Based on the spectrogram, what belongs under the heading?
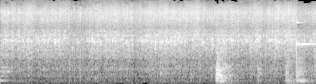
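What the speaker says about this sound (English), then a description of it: "The oil spluttering away, which is good" Oil spits and crackles steadily around steak frying in a hot pan, a dense close sizzle with a few louder pops toward the end and no voices.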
